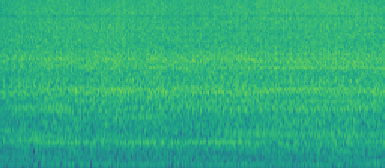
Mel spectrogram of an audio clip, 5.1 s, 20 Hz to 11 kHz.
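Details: 1965 Chevrolet C-10 shortbed with three-speed: smooth, even idle with a steady hum and no knocks, misses or hunting in unusually cold weather; engine runs well, idle perhaps set slightly high and could be turned down.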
